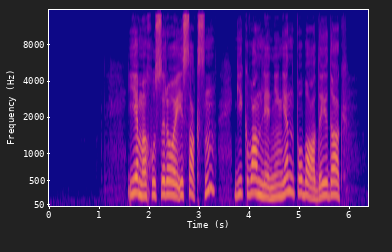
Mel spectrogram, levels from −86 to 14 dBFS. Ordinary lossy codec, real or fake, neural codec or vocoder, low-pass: none; fake; vocoder, 44.1 kHz, 128 mel bands every 256 samples, BigVGAN v2; 14.4 kHz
